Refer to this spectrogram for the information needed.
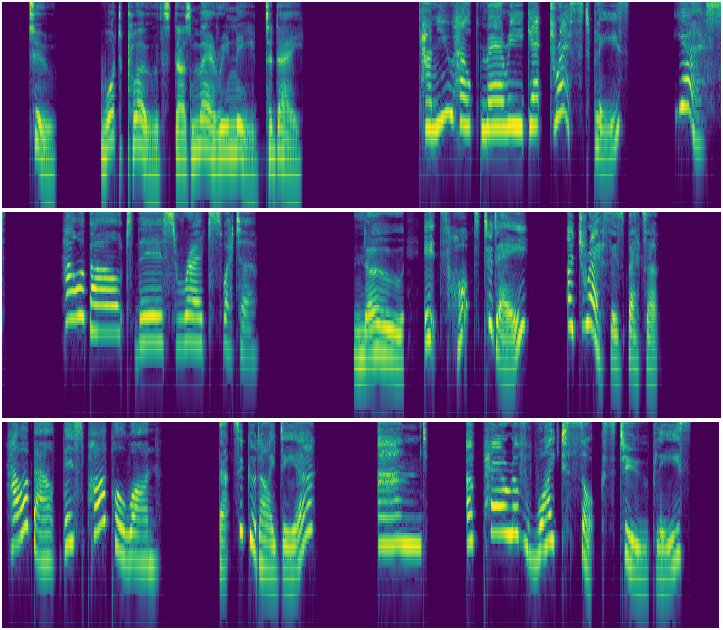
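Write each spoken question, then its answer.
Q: What clothes does Mary need today?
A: A purple dress and a pair of white socks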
